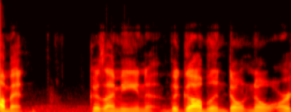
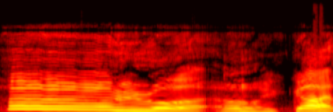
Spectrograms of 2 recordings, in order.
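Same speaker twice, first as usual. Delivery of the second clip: long stretched high gasp; drawn-out amazed exclamation; surprised; 10 semitones higher, 9 dB louder, much slower than usual. Real, not acted. Reacts to roll.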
